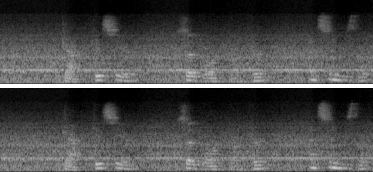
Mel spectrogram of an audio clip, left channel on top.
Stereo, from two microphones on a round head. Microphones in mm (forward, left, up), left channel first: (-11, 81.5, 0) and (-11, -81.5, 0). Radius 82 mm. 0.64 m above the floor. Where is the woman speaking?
25° left (ahead or behind), 1.7 m; by 3.6 s centre (ahead or behind), 4.5 m.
